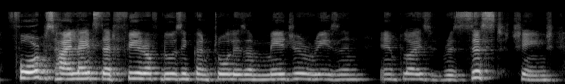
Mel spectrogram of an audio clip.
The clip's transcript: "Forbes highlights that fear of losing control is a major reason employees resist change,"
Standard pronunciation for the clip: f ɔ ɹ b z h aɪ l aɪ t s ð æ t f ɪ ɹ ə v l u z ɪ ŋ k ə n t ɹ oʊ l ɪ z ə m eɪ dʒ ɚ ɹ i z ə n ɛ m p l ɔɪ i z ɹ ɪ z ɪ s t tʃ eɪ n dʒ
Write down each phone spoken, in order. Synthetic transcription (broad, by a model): f ɔ ɹ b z h aɪ l aɪ t s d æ t f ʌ ɹ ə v l u z ɪ ŋ k ə n t ɹ oʊ l ɪ z ə m eɪ dʒ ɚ ɹ i z ə n ɛ m p l ɔɪ i z ɹ ɪ z ɪ s t tʃ eɪ n dʒ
